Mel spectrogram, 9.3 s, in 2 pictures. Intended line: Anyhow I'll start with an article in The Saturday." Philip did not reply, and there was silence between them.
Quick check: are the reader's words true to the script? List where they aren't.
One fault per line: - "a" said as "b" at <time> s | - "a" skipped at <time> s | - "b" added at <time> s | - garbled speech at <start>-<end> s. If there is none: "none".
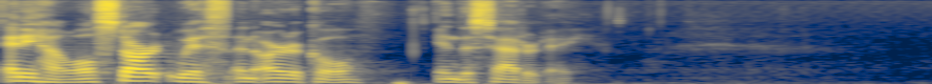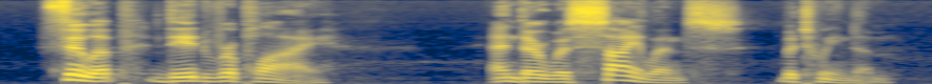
- "not" skipped at 5.8 s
